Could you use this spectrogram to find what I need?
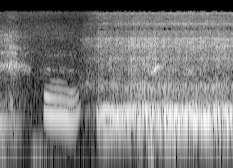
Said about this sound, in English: That's a real live Michael Felger snore. Oh, that's Felger snoring.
